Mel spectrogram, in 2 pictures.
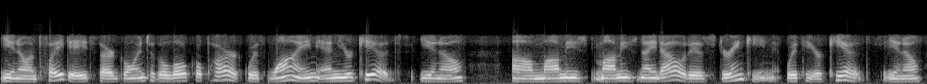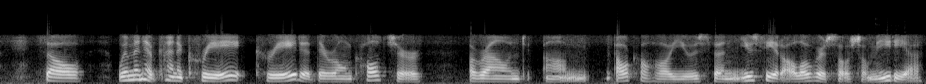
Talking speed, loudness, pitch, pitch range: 170 wpm, -15 LUFS, 150 Hz, 140-195 Hz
